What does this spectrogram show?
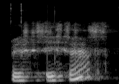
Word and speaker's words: resistance: Yeah, este es como con una Z.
